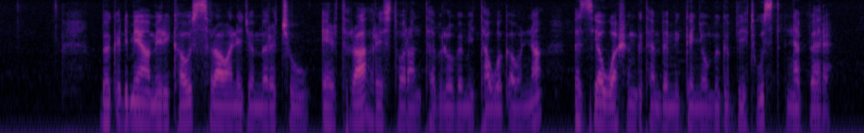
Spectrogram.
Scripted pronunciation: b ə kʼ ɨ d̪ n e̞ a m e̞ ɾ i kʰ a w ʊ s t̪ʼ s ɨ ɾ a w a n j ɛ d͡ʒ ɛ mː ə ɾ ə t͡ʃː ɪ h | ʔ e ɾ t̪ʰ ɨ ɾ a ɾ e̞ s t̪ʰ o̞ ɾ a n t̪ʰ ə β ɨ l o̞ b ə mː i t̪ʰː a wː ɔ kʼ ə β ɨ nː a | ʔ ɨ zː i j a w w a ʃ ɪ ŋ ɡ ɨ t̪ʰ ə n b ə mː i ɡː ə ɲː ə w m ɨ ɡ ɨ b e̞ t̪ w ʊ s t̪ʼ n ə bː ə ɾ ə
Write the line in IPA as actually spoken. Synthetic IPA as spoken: b ə kʼ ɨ d̪ m e̞ a m e̞ ɾ i kʰ a w ʊ s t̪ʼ s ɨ ɾ a w a n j ɛ d͡ʒ ɛ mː ə ɾ ə t͡ʃː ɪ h | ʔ e ɾ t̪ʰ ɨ ɾ a ɾ e̞ s t̪ʰ o̞ ɾ a n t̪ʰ ə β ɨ l o̞ b ə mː i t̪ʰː a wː ɔ kʼ ə w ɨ nː a | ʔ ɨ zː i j a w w a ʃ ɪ ŋ ɡ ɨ t̪ʰ ə n b ə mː i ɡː ə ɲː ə w m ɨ ɡ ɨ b e̞ t̪ w ʊ s t̪ʼ n ə bː ə ɾ ə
